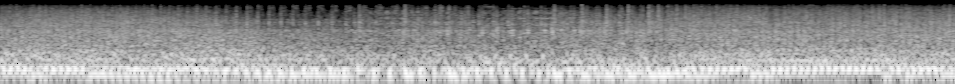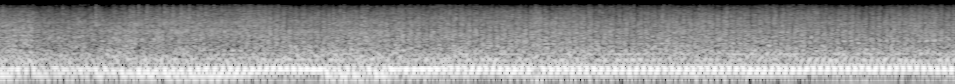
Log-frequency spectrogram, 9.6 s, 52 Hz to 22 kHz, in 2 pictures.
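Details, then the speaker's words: 1979 Toro 826 snowblower, 8 hp Briggs & Stratton, after carburetor cleaning: steady, even low chug throughout with no misses or knocks; runs strong and started right up, but not idling, owner says out of adjustment. "it's definitely not adjusted properly so we need to figure out what why it's out of adjustment it's not hitting idle this but it runs strong right started right up"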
